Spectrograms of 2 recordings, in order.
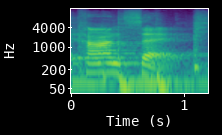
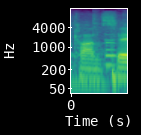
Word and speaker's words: Kansei: Correct way to pronounce Kanzai. Yeah, this is a good one. Yes. So it is Kansei. Kansei. Kansei.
